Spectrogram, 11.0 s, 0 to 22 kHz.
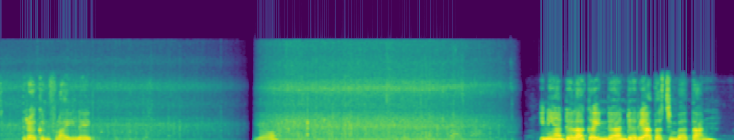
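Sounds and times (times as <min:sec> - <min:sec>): rain falling: 0:00.0 - 0:07.8.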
